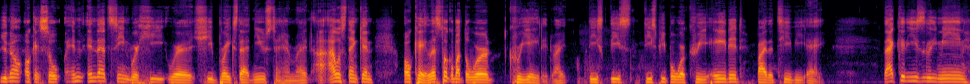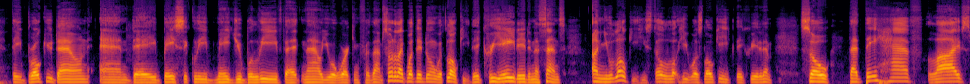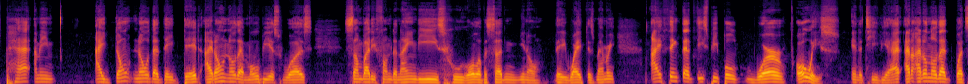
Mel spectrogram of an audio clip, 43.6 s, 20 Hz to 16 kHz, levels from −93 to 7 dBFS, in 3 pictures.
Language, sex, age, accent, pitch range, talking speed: English, male, 30-49, American, 115-135 Hz, 185 wpm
